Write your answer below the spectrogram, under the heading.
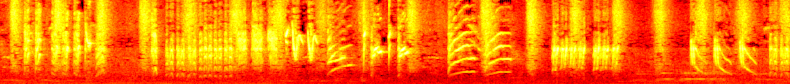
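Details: Red siskin song, clean and clear, meant to train caged birds: quick high chirps, buzzy rattles and a run of falling whistled slurs, with short pauses between phrases.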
